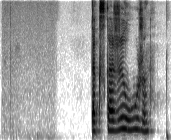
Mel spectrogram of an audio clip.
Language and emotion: Russian, neutral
